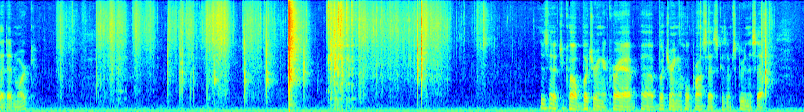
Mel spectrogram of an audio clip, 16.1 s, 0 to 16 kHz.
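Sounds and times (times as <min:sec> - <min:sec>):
crab shell cracking and tearing: 0:07.9 - 0:09.9.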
